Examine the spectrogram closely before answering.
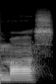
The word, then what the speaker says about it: Maas: it's by Sarah J moss excuse me Sarah J Maas I believe is how she pronounces it even everyone else pronounces it Moss um I'll have to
